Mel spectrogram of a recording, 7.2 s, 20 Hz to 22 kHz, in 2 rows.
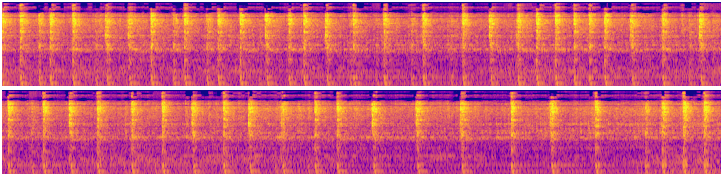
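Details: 1952 BSA D1 Bantam single-cylinder two-stroke on a test rig, first start in over two years, carburetor tickled to start; steady brisk pops, about eight firings a second, running evenly; normal running.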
